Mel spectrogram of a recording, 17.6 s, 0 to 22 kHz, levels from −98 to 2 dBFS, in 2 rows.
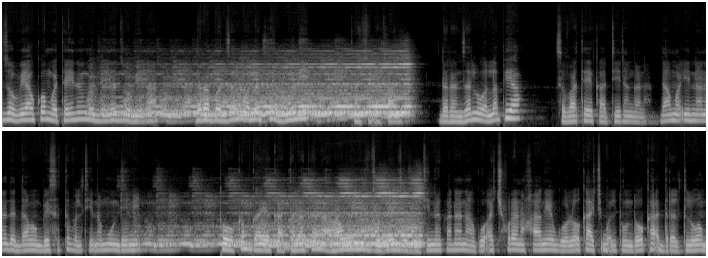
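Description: A speech clip with two acoustic loops between devices sharing a room. From 1.03 to 5.34 s, a feedback echo between two devices: one device plays back the other's microphone, which recaptures it beyond its echo canceller's reach, so speech returns roughly every 400 ms, thinning and ringing, peaking about 5 dB above the speech. From 10.22 to 14.28 s the loop gains level each trip, producing feedback howl: repeats narrow to a tone near 300 Hz, with a loop delay of around 400 ms, reaching about 3 dB over the speech.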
